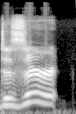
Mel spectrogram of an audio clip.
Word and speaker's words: dessert: And dessert. Two s's is that delightful sweet course you enjoy at the end of a meal. Cake. Ah. Yes. Yes. Here the stress is on the second syllable.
